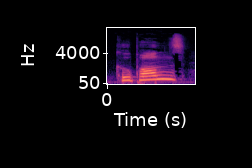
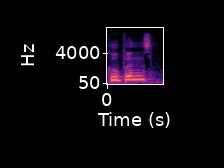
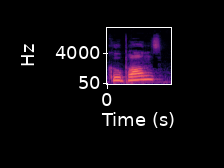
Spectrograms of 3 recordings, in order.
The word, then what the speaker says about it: coupons: lying on the bed please remember the pronunciation for Co you P ons coupons and not coupons but coupons in schools we have to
